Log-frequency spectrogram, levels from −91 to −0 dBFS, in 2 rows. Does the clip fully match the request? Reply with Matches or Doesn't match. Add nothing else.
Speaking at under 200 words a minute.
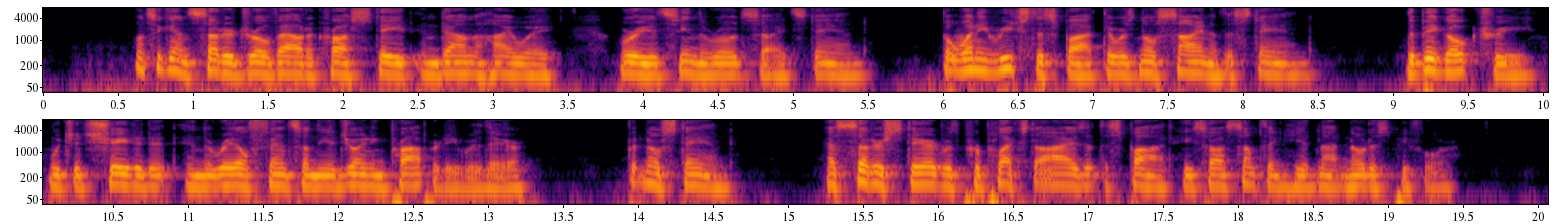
Doesn't match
